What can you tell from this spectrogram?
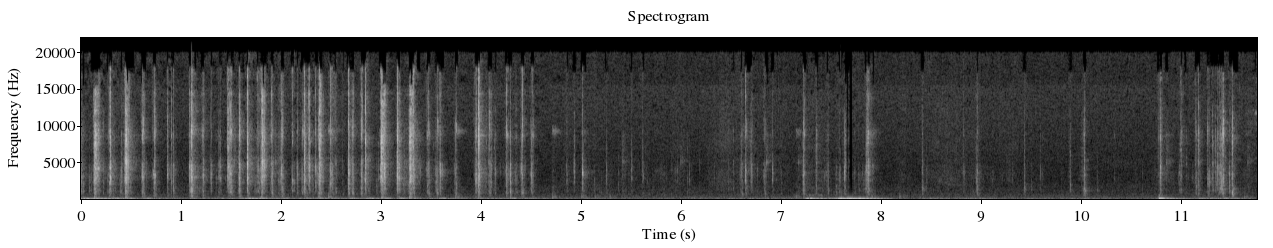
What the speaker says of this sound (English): Excuse my bad typing skills.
